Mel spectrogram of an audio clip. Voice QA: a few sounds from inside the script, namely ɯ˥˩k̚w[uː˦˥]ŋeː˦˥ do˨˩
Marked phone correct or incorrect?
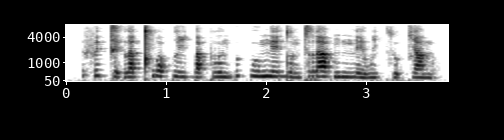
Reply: correct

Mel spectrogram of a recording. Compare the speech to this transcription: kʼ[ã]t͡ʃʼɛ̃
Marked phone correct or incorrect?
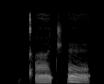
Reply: correct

